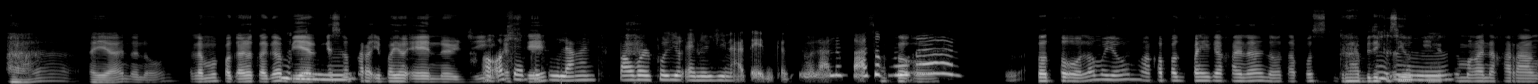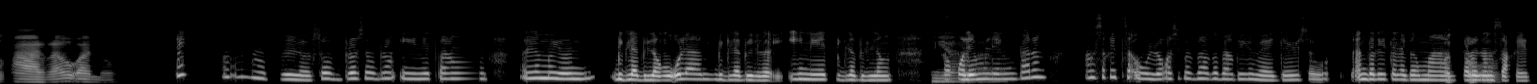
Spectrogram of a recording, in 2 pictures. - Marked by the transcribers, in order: static; other animal sound; tapping; distorted speech
- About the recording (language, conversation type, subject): Filipino, unstructured, Bakit maraming tao ang natatakot na magbukas ng kanilang damdamin?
